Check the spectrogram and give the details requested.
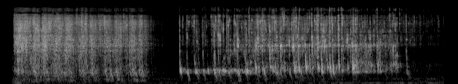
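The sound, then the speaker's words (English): Bel Air rosé wine is poured into a glass: a brief splashy gush, a short pause, then a steadier stream whose gurgle rises in pitch as the glass fills. No one speaks. “So of course, my cocktail of the day is a glass of Bel Air Rose to toast to two very, very special occasions.”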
